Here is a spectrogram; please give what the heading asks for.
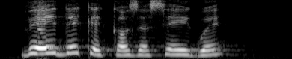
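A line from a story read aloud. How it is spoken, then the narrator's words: Sour voice. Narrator (Italian): venne fuori a dire la cameriera con la sua voce agra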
